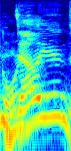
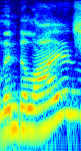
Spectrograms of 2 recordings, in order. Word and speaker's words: Lindellians: Is it Lindellians? It's not Linda Lyons.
